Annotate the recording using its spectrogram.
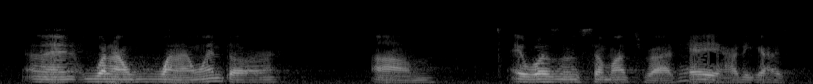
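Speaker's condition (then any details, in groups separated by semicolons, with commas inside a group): Ataxia; Friedreich's ataxia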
